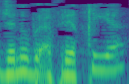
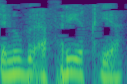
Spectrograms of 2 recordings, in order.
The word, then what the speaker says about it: جنوب أفريقيا: أنا من مصر أنا من جنوب أفريقيا not جنوب أفريقيا it's جنوب أفريقيا that's how you pronounce it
